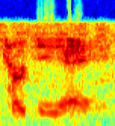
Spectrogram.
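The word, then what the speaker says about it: Türkiye: Now it's in the country of modern-day Turkey, or the modern-day pronunciation is Turkey-A.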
